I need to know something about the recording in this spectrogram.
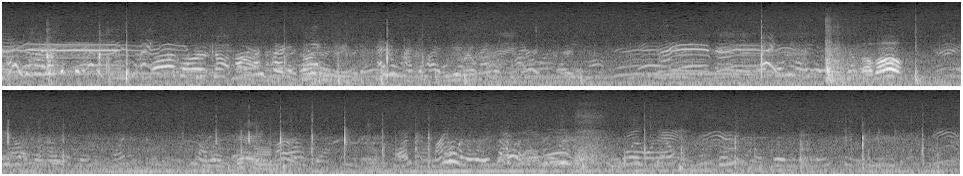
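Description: Young children shout and chatter outdoors nearby.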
